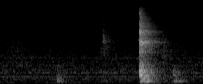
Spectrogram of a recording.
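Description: A plastic glue gun clacks as it is picked up and handled.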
